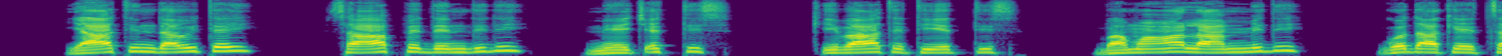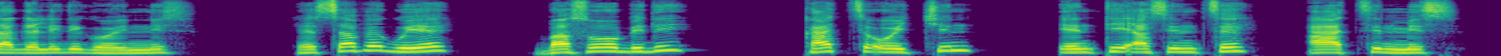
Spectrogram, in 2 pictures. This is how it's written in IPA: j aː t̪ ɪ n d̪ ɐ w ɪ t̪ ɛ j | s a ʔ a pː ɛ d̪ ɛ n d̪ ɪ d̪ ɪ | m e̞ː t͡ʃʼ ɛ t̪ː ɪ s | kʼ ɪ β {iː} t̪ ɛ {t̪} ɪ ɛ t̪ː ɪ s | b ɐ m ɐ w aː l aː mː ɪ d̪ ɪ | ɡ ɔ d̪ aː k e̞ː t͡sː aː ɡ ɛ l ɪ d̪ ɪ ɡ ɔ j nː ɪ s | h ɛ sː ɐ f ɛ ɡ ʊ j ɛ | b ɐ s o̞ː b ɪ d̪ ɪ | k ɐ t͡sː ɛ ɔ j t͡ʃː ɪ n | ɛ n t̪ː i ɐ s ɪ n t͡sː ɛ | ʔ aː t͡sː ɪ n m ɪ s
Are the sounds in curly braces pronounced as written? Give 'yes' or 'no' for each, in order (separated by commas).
no, yes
